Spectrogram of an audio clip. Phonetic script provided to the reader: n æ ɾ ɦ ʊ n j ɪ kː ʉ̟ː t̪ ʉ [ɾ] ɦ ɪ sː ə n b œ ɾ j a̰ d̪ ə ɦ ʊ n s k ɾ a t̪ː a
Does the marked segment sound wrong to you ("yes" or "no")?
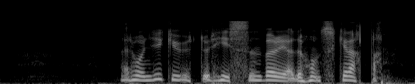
no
